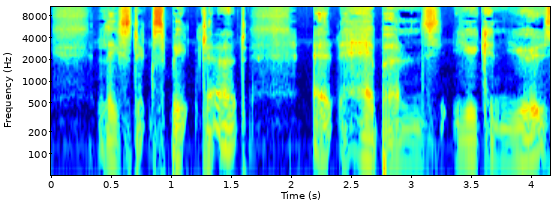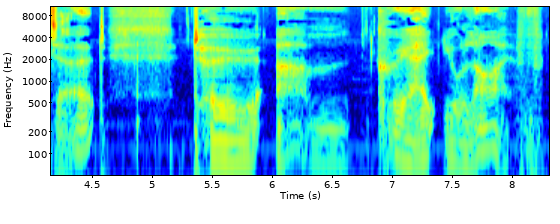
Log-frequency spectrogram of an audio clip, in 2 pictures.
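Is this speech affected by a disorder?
Yes: tracheostomy and scarred vocal cord, laryngeal cysts, surgical vocal cord scarring; voice sounds different, presses on tracheostomy tube, later surgery left voiceless eight months, used voice machine.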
